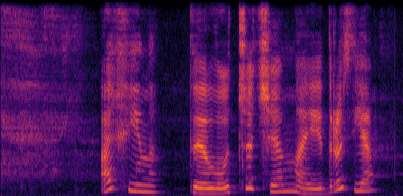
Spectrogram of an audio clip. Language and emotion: Russian, positive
